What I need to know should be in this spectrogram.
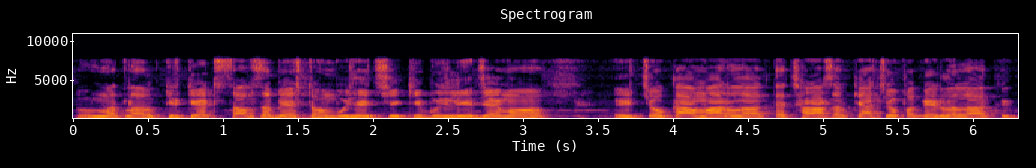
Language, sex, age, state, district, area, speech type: Maithili, male, 18-30, Bihar, Darbhanga, rural, spontaneous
